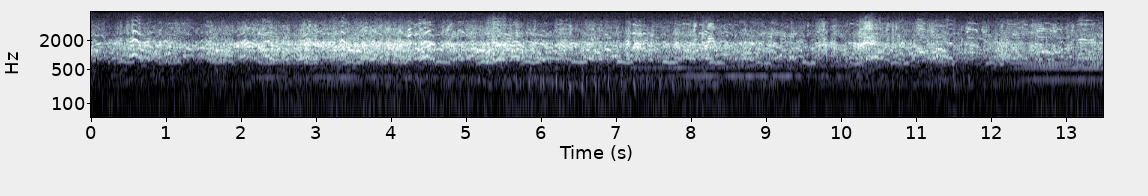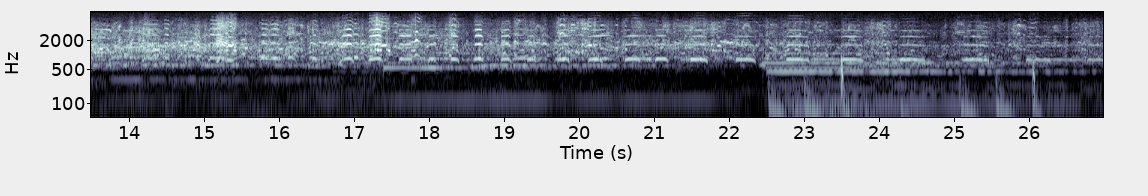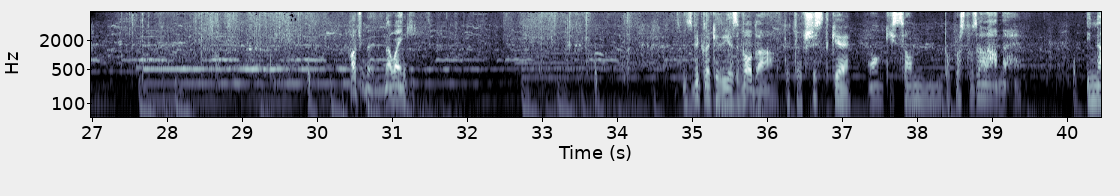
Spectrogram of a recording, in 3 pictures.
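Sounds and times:
large flock of geese honking: 0:00.0 - 0:40.4
speech: 0:30.5 - 0:31.4, 0:35.0 - 0:39.5.

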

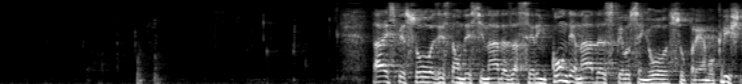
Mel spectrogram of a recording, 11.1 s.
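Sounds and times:
speaker drinking water: 0:00.7 - 0:05.4
speech: 0:05.6 - 0:11.1.

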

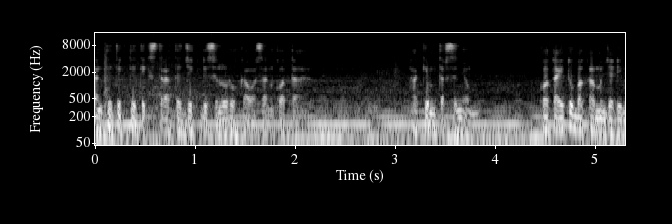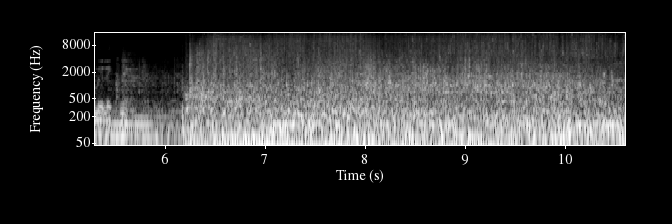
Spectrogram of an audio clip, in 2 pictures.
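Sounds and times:
speech: 0:00.0 - 0:02.5, 0:03.2 - 0:06.8
large explosion: 0:06.2 - 0:10.6.

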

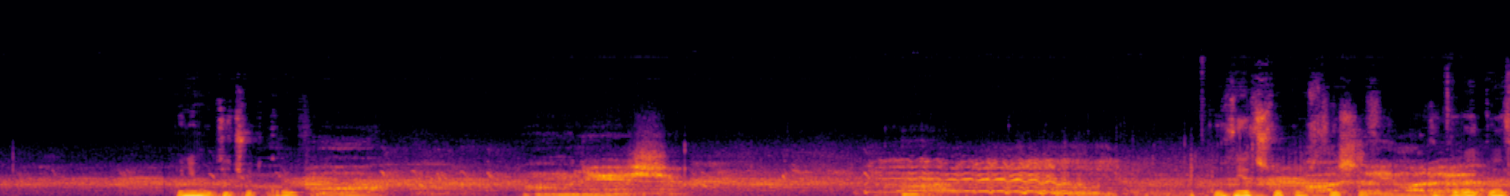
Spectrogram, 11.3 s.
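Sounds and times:
speech: 0:01.3 - 0:03.1, 0:03.9 - 0:05.2, 0:09.1 - 0:11.3
horse neighing: 0:06.4 - 0:11.3.

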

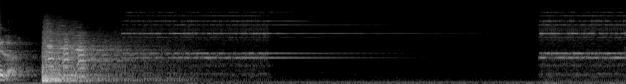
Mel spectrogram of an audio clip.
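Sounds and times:
telephone ringing: 0:01.2 - 0:06.2.

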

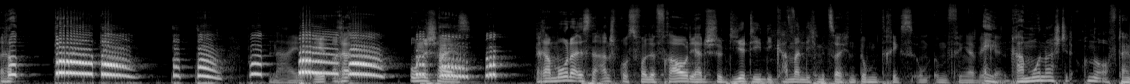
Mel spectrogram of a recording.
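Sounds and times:
voice imitating pigeon call ending on a high tone: 0:00.0 - 0:05.2
speech: 0:04.2 - 0:04.8, 0:05.5 - 0:11.2.

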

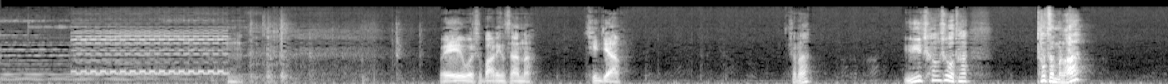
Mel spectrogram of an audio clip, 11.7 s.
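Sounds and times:
telephone ringing with electronic trill: 0:00.0 - 0:03.2
speech: 0:04.4 - 0:06.3, 0:07.9 - 0:08.2, 0:09.0 - 0:10.9.

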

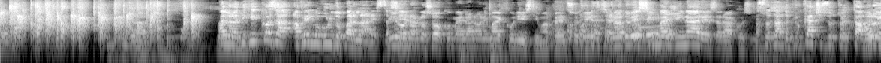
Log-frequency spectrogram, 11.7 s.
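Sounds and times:
group of people clapping: 0:00.0 - 0:03.3
speech: 0:02.9 - 0:11.7
people laughing: 0:07.4 - 0:09.1.

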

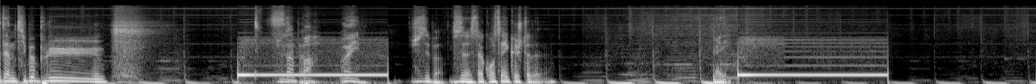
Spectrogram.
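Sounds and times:
speech: 0:00.0 - 0:01.4, 0:02.4 - 0:05.7
telephone ringing tone of an outgoing call: 0:02.4 - 0:03.9, 0:07.4 - 0:08.9.

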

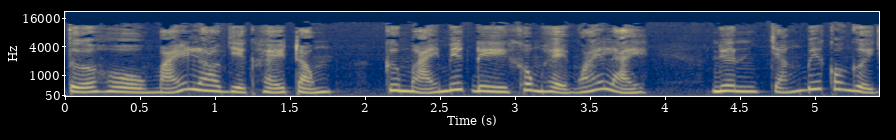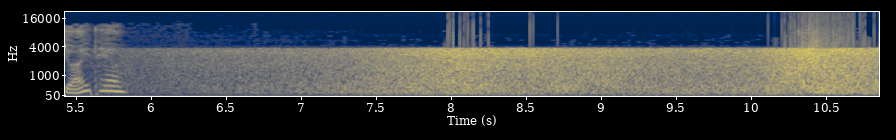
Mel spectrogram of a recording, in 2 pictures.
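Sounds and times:
speech: 0:00.0 - 0:06.0
waves crashing against rocky shore: 0:05.7 - 0:10.8.

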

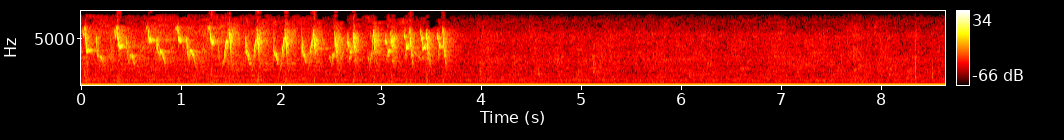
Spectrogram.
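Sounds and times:
Oriental magpie-robin song of rapid high chirps and sharp notes: 0:00.0 - 0:03.8.

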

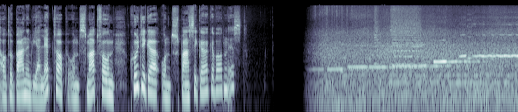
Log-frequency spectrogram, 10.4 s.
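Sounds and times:
speech: 0:00.0 - 0:05.0
car engine starting and revving: 0:06.2 - 0:10.0.

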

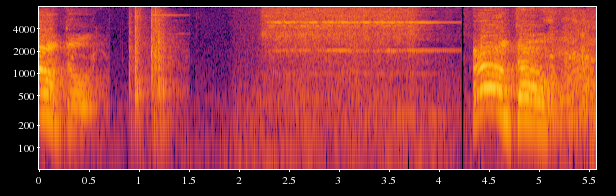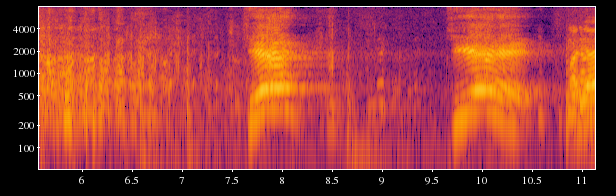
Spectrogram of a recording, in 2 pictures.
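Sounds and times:
speech: 0:00.2 - 0:00.7, 0:04.6 - 0:06.3, 0:07.7 - 0:08.6, 0:09.7 - 0:11.1
telephone ringing with high electronic tone: 0:02.2 - 0:04.3
laughter: 0:04.8 - 0:11.1.

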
